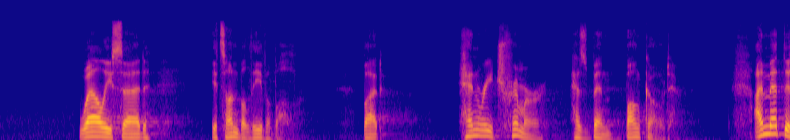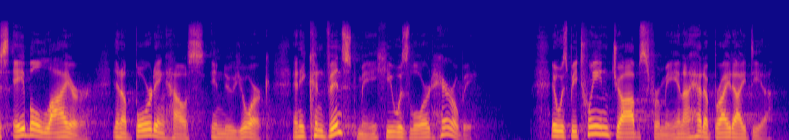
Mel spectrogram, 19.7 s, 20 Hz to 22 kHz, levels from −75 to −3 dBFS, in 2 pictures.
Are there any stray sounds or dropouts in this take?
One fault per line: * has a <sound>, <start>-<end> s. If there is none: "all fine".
all fine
